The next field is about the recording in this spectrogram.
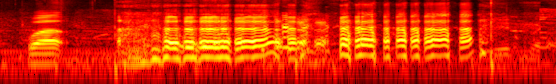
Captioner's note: laughs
